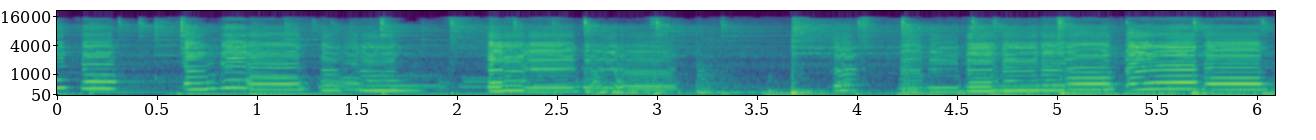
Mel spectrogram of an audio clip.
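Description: Tenor saxophone playing a jazz solo line of quick, moving notes, backed by a big band's rhythm section of bass and drum kit.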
